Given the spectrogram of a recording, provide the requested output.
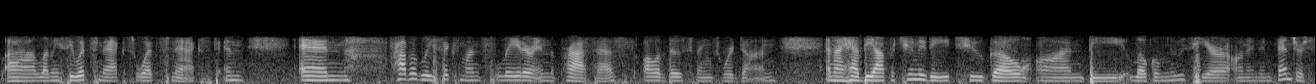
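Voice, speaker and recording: A woman's voice: on the low side, fairly even intonation, moderate pace. A middle-aged woman from New York, telling her story chattily as a guest in a round-table interview, with frequent ums. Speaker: guest entrepreneur. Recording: tinny phone line with faint noise.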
